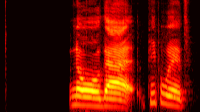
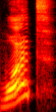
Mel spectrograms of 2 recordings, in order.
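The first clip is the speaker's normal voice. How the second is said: higher, louder, can't believe it; stunned disbelief; 6 semitones higher, 4 dB louder, slower than usual. Real, not acted. Streamer floored by the billionaire's claim, shocked. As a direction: bro said WHAT, floored.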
